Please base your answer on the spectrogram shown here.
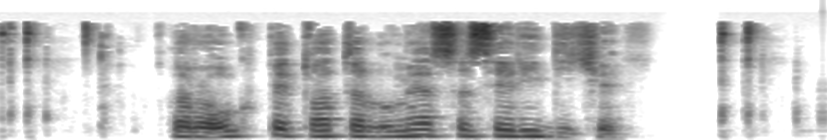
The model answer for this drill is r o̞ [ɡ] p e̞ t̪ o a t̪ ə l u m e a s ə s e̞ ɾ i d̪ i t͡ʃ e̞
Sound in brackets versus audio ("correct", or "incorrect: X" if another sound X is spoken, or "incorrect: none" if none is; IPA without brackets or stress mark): correct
